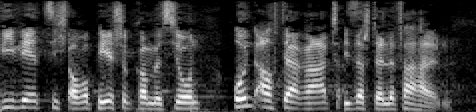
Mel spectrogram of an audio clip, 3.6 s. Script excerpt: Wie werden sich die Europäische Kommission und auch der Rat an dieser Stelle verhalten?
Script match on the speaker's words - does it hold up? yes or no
no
